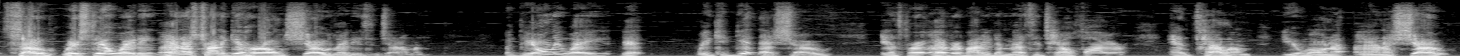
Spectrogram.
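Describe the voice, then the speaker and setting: Male live storytelling host: bright, forceful, very husky rasp, casual and teasing with viewers, muffled recording with music underneath. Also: sits high, measured pace. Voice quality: gravelly, raspy. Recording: dull lo-fi audio, music behind.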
